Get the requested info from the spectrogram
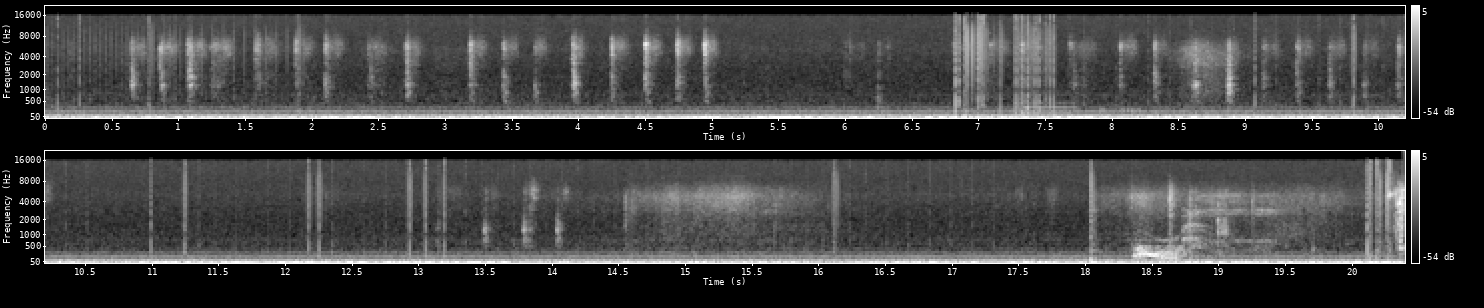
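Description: Steady electrical mains hum with a ladder of low harmonics, over scattered light clicks and taps, densest in the first few seconds.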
